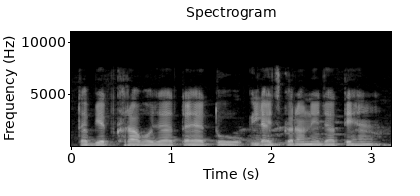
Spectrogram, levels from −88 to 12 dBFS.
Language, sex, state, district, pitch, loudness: Hindi, male, Bihar, Samastipur, 110 Hz, -24 LUFS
